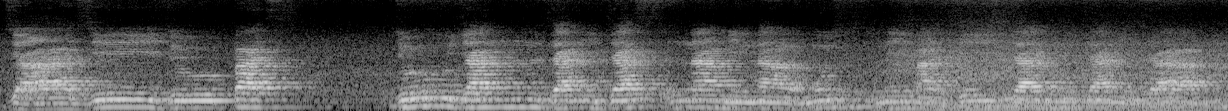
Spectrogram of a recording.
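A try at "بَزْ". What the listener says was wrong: Zazizu baz. Nah pas baz itu jadinya jim. Baz. Nah harusnya gitu. Baz. Tapi tadi salah. Berarti jim. Nah itu kurang konsisten. Karena ada yang benar, ada yang keliru juga.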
